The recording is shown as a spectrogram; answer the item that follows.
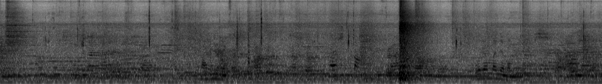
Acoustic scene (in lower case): restaurant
